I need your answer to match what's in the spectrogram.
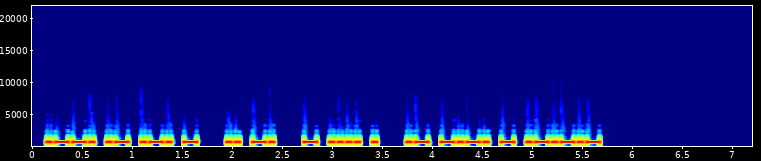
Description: Morse code, heard as a keyed tone, about 28 wpm, 700 Hz. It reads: PART IN THE ACT.
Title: Sentences from Top 1100 Words 28wpm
